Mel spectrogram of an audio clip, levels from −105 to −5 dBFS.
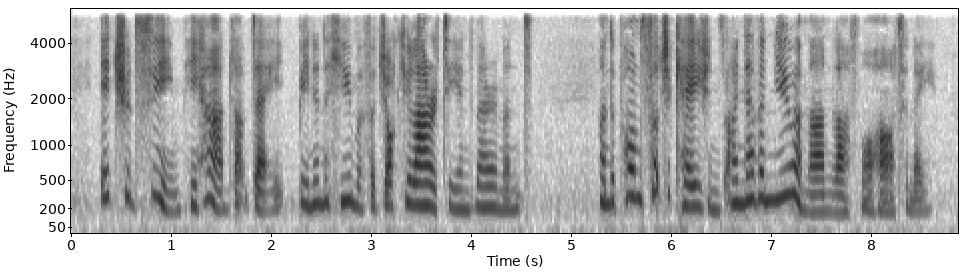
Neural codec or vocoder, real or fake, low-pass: none; real; 5.4 kHz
